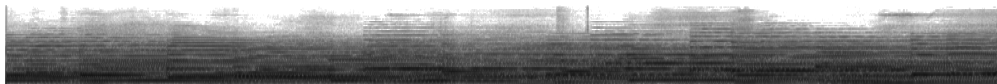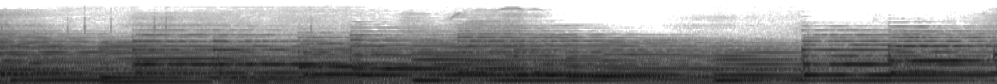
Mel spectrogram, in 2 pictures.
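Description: Grand piano playing slow music, a melody over sustained chords.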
